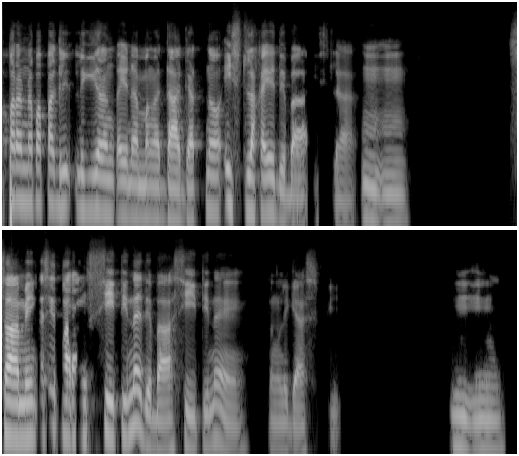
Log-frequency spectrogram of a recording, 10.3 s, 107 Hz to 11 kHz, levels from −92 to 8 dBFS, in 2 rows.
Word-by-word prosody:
parang 185 -1 +1
napapaligiran 160 -4 -1
kayo 135 0 0
ng 125 -1 -1
mga 120 0 -2
dagat 115 0 +1
no 150 - +2
isla 150 -3 0
kayo 145 0 +3
di 115 -5 -6
ba, 95 - -1
Isla? 90 -1 -13
Mm. 105 -4 -6 1.0
Samin 155 -1 +7
kasi 165 +5 -2
parang 155 -1 +3
city 160 +1 +2
na 195 +5 +3
di 130 - -3
ba? 105 -2 0
City 120 +3 -4
na 150 - -3
eh, 100 +1 -7 0.2
ng 105 - -13
Legazpi. 95 -4 -11 1.1
Mm. 110 -2 -7
130 Hz, 150 wpm, -25 LUFS, 110-155 Hz, 1.1 s, Samin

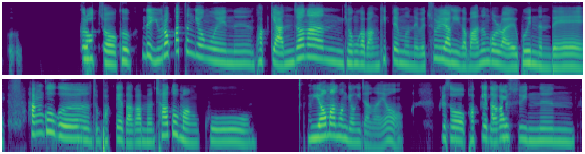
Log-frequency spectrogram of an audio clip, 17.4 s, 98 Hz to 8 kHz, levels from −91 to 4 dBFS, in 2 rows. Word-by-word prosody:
으 - - -22 1.0
그렇죠. 260 -7 +3
그 235 -2 +3 0.2
근데 325 -5 +1
유럽 330 +9 +4
같은 415 -1 0
경우에는 215 - -3
밖이 230 +2 -2
안전한 245 +3 +4
경우가 200 -1 -2
많기 180 +6 -5
때문에 205 -8 -5
외출냥이가 205 0 0
많은 180 +6 -1
걸로 210 -3 +1
알고 170 +4 0
있는데 170 -3 -1 0.3
한국은 255 - +2
좀 195 +1 -12
밖에 210 +2 -4
나가면 185 +1 -2
차도 275 +5 +3
많고 190 -1 -4 0.9
위험한 250 +3 +6
환경이잖아요. 185 - -6 0.5
그래서 220 -3 -1
밖에 215 +3 -2
나갈 225 +4 +2
수 230 -1 -12
있는 200 -2 -6
210 Hz, 255 characters per minute, -25 LUFS, 190-245 Hz, 1.0 s, 위험한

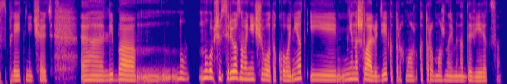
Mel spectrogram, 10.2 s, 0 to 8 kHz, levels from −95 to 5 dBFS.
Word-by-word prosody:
сплетничать, 160 -1 -2 0.6
э 165 0 +1
либо 165 0 +3
м, 245 - -8
ну 210 -2 -6 0.2
ну, 245 0 0
в - - +3
общем, 225 -1 +3
серьёзного 225 -3 +4
ничего 190 -3 +3
такого 155 +1 -3
нет, 205 +8 0
и 165 -1 -1
не 185 +4 -3
нашла 190 -3 +7
людей, 150 +5 0
которых 155 -4 -9
мо 155 -1 -6
которым 170 -1 -6
можно 155 0 -5
именно 150 0 -3
довериться. 140 -1 -4
165 Hz, 130 wpm, -26 LUFS, 155-195 Hz, 0.6 s, нашла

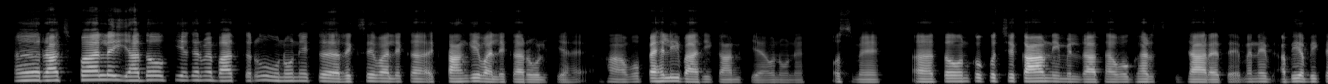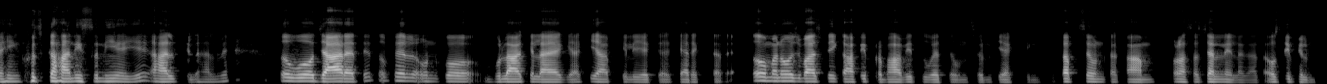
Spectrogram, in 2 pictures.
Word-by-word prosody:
अ, - - -7 0.2
राजपाल 195 +3 +5
यादव 200 -1 +2
की 200 -2 -5
अगर 195 0 -4
मैं 195 -1 -3
बात 175 0 +3
करूँ, 195 +1 -7
उन्होंने 170 0 -4
एक 165 0 -11 0.3
रिक्शे 140 +3 -4
वाले 135 -1 0
का 135 -1 -3
एक - - -7
तांगे 135 +3 +3
वाले 120 -2 +1
का 115 0 -2
रोल 110 0 -4
किया 110 0 -11
है। 110 +1 -17 0.2
हाँ, 120 -3 -5
वो 125 +3 -10
पहली 150 +2 +5
बार 120 -1 +4
ही 120 - -10
काम 110 0 -6
किया 105 -2 -14
उन्होंने 105 -1 -15 0.4
उसमें। 115 -2 -7 0.4
अ, 130 -1 +1
तो 140 0 +2
उनको 145 +2 -3
कुछ 155 +1 -6
काम 145 +1 +10
नहीं 140 -1 -4
मिल 125 -2 -7
रहा 120 0 +3
था, 120 - -2
वो 120 +1 -3
घर 125 0 -2
से 120 -2 -29
जा 115 0 +6
रहे 115 0 +1
थे। 115 - -11
मैंने 130 +1 -6 0.2
अभी-अभी 135 0 -1
कहीं 135 +1 -6
कुछ 170 -2 -2
कहानी 145 0 +5
सुनी 140 0 -7
है 135 -2 -4
ये, 150 +7 -9
हाल 130 -1 +2
फिलहाल 115 +1 -16
में। 145 +2 -15 0.5
तो 160 - +1
वो 155 0 +4
जा 135 0 +10
रहे 135 -1 +5
थे, 160 +6 -15
तो 195 - -16
फिर 170 -2 0 0.2
उनको 140 0 -6 0.4
बुला 130 -1 +5
के 125 0 -9
लाया 115 -1 +3
गया 115 +1 -9
कि 120 +3 -13
आपके 115 0 -5
लिए 115 0 -8
एक 110 0 -10
कैरेक्टर 110 0 -11
है। - - -18 0.2
तो 175 - +3
मनोज 160 -2 +1
बाजपेयी 140 +1 0
काफ़ी 125 +2 -2
प्रभावित 115 +1 -3
हुए 110 -1 -6
थे 110 +1 -21
उनसे, 110 0 -17
उनकी 110 +1 -16
एक्टिंग 110 -1 -13
से। 105 - -46
तब 135 0 +2
से 135 - -2
उनका 120 -3 -8
काम 110 0 -4
थोड़ा-सा 120 +1 -7
चलने 120 -2 -1
लगा 105 -1 -18
था, - - -17
उसी 120 +1 -6
फिल्म 110 -2 -11
130 Hz, 210 wpm, -25 LUFS, 115-145 Hz, 0.5 s, काम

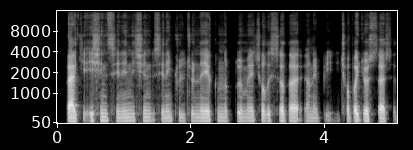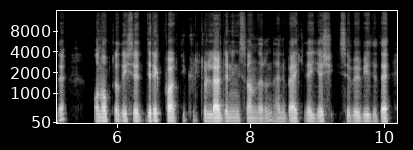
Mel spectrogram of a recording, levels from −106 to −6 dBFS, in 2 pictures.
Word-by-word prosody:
belki 100 0 +6
eşin 110 +1 -1
senin 105 0 -3
için 110 0 -5
senin 100 -2 -5
kültürüne 105 +1 -5
yakınlık 105 0 -2
duymaya 105 +1 -2
çalışsa 105 +1 -2
da, 100 0 +3
hani, 100 -2 -9
bir - - -20
çaba - - 0
gösterse - - 0
de - - -3 0.4
o 105 - 0
noktada 105 0 +1
işte 110 -1 +1
direkt 115 +1 +2
farklı 105 +2 +5
kültürlerden 100 -4 +5
insanların, 100 0 -5
hani, 95 -2 -10
belki 95 0 +1
de - - 0
yaşı 95 0 -3
sebebiyle 95 0 -4
de, 95 - +6
100 Hz, 165 wpm, -25 LUFS, 95-105 Hz, 0.4 s, belki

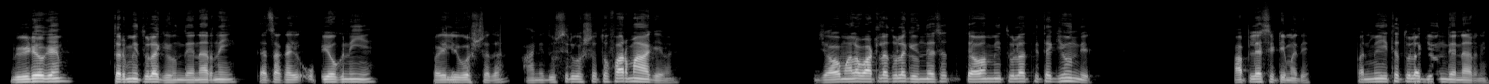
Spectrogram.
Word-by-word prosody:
"Video 125 +5 +8
game 140 +1 +4 0.5
तर 125 -1 +6
मी 130 +1 +3
तुला 125 0 +6
घेऊन 105 -2 -2
देणार 105 +1 0
नाही. 115 +1 -2 0.2
त्याचा 110 - -2
काही 110 0 -1
उपयोग 120 -1 0
नाही 120 -1 0
आहे. 120 +2 -8 0.6
पहिली 105 +1 -1
गोष्ट 110 0 -2
तर. 100 +1 -6 0.3
आणि 100 +1 -9
दुसरी 110 +5 -7
गोष्ट 125 +1 -4
तो 130 - -3
फार 145 0 +6
महाग 125 -4 +6
आहे 95 - -4
म्हणे" 90 +3 -15 1.4
जेव्हा 110 +3 +3
मला 130 +2 +3
वाटलं 135 +2 +4
तुला 145 +1 +1
घेऊन 125 -2 -2
द्यायचं, 125 +2 -1 0.2
तेव्हा 125 0 +4
मी 135 0 -2
तुला 135 0 +1
तिथे 140 +1 -4
घेऊन 145 +1 -2
देईल. - - -5 1.4
आपल्या 125 0 +1
सिटीमध्ये. 95 -6 -7 0.5
पण 115 +2 -5
मी 135 +2 0
इथे 145 +2 -3
तुला 140 -1 +2
घेऊन 125 +1 -6
देणार 105 -5 -1
नाही. 85 -1 -13
120 Hz, 180 wpm, -21 LUFS, 110-135 Hz, 1.4 s, Video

